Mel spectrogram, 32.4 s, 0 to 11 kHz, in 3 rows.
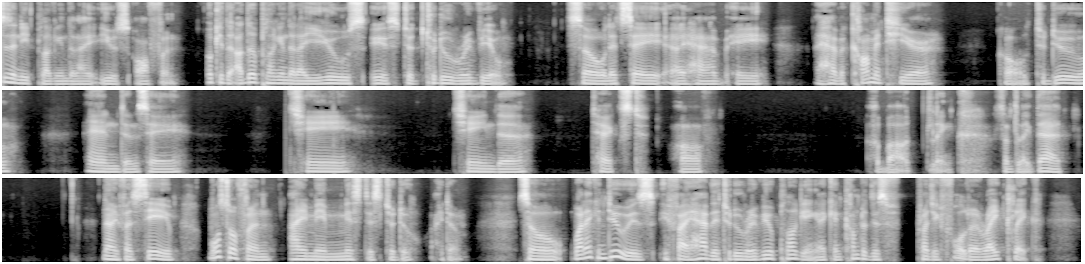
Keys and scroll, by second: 9.4 super+/, 21.7 super+s.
